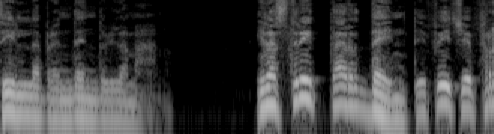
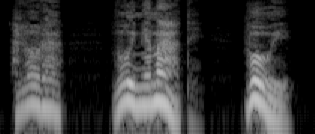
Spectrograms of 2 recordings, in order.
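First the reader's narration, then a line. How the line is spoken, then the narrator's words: Exclaimed. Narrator (Italian): esclamò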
